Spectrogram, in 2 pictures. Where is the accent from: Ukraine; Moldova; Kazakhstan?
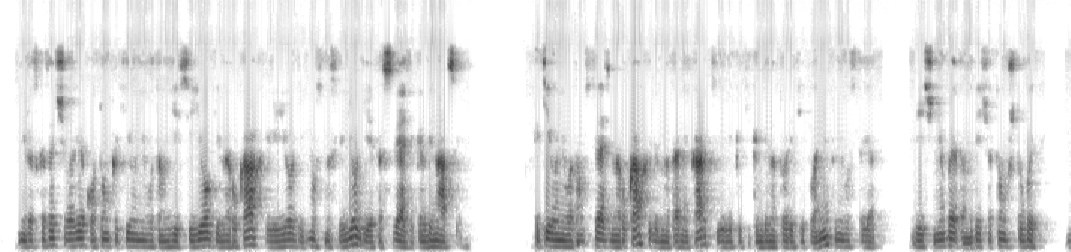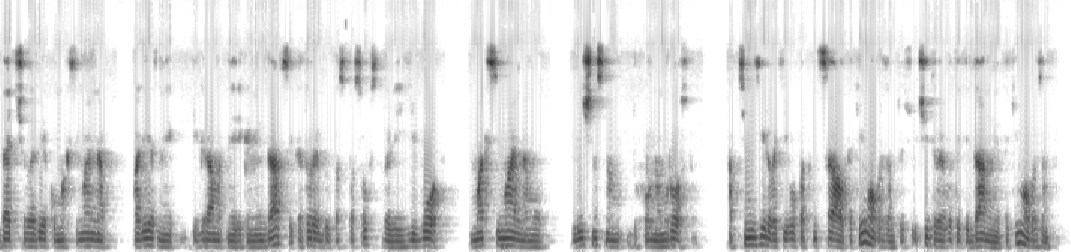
Ukraine; now in Russia; так как я родом из Украины, у меня соответствующий был диалект или выговор, или акцент. И когда я переехал в Россию, мне с этим было несколько неловко.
